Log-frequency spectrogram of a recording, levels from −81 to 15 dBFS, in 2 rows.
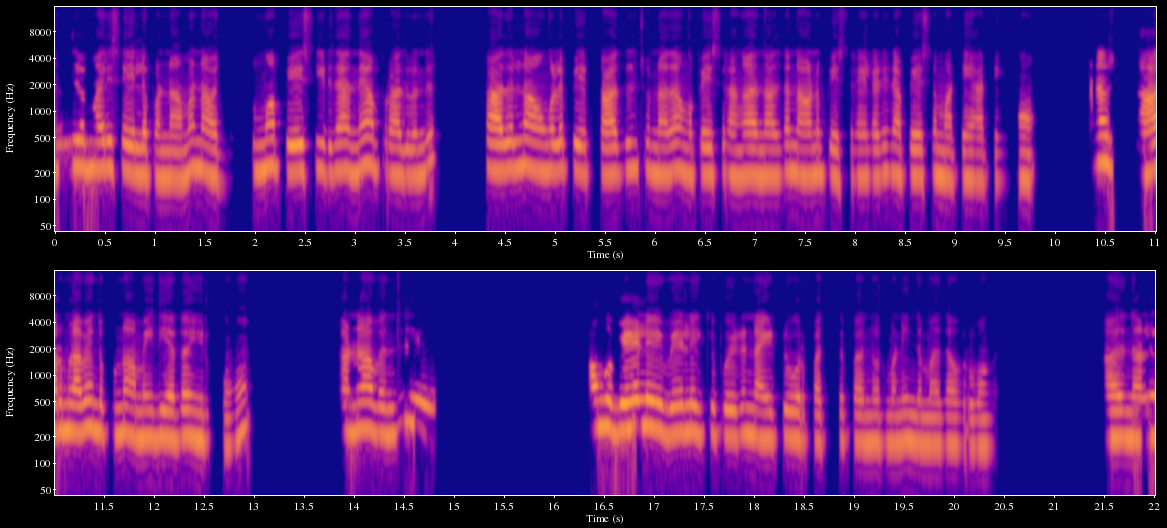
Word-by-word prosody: அந்த 215 Hz, +3 st, -1 dB
மாரி 225 Hz, +1 st, +2 dB
செயல்ல 200 Hz, -3 st, +2 dB
பண்ணாம, 175 Hz, +4 st, -1 dB
நான் 185 Hz, -5 st, -1 dB, 0.3 s
சும்மா 220 Hz, +3 st, +2 dB, 0.2 s
பேசிட்டு 210 Hz, 0 st, +2 dB
தான் 215 Hz, -, +2 dB
இருந்தேன். 235 Hz, +5 st, +1 dB
அப்புறம் 210 Hz, -3 st, -3 dB
அது 185 Hz, 0 st, -3 dB
வந்து 200 Hz, +8 st, -3 dB, 0.6 s
காதல்னு 225 Hz, +2 st, +4 dB
அவங்களே 210 Hz, 0 st, 0 dB, 0.4 s
"காதல்ன்னு" 205 Hz, +3 st, +1 dB
சொன்னா 195 Hz, -2 st, -2 dB
தான் 220 Hz, -, 0 dB
அவங்க 190 Hz, -3 st, -4 dB
பேசுறாங்க. 195 Hz, -1 st, -3 dB
அதனால 185 Hz, 0 st, -1 dB
தான் 205 Hz, -1 st, -2 dB
நானும் 190 Hz, +1 st, -1 dB
பேசுறேன். 180 Hz, +1 st, -6 dB
இல்லாட்டி 180 Hz, +2 st, -5 dB
நான் 185 Hz, +1 st, -5 dB
பேச 180 Hz, 0 st, -2 dB, 0.2 s
மாட்டேன் 175 Hz, 0 st, -4 dB
யார்ட்டயும். 170 Hz, 0 st, -6 dB, 0.6 s
ஆனா 265 Hz, +1 st, +5 dB, 0.4 s
நார்மலாவே 230 Hz, +4 st, +6 dB
அந்த 230 Hz, -, 0 dB
பொண்ணு 220 Hz, +1 st, -1 dB
அமைதியா 195 Hz, 0 st, +1 dB
தான் 205 Hz, -1 st, +2 dB
இருக்கும். 185 Hz, +4 st, -6 dB, 1.0 s
ஆனா 235 Hz, +2 st, +2 dB, 0.2 s
வந்து 215 Hz, +7 st, -3 dB, 1.9 s
அவங்க 260 Hz, +1 st, +6 dB
வேலை 260 Hz, +2 st, +8 dB, 0.2 s
வேலைக்கு 225 Hz, -1 st, 0 dB
போயிட்டு 205 Hz, +1 st, -1 dB
நைட்‌டு 190 Hz, +1 st, -1 dB
ஒரு 185 Hz, -, -3 dB
10:00 180 Hz, +1 st, -8 dB
11:00 175 Hz, -1 st, -4 dB
மணி 175 Hz, +1 st, -3 dB
இந்த 170 Hz, -1 st, -3 dB
மாதிரி 165 Hz, 0 st, -5 dB
தான் 165 Hz, 0 st, -5 dB
வருவாங்க. 160 Hz, 0 st, -7 dB, 1.2 s
அதுனால, 195 Hz, 0 st, +1 dB
195 Hz, 140 wpm, -20 LUFS, 180-220 Hz, 1.9 s, வேலை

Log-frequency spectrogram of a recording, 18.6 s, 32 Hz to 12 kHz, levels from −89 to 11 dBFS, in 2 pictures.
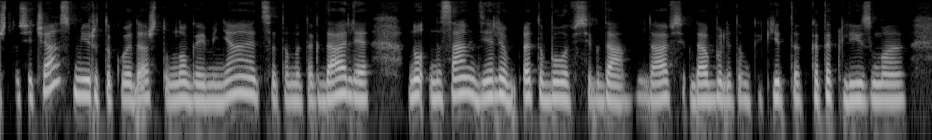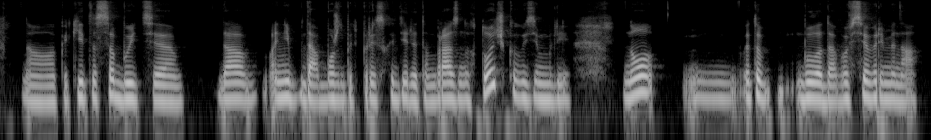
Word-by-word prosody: что -, -, -10 dB
сейчас 265 Hz, -, -1 dB
мир 210 Hz, -2 st, +3 dB
такой, 180 Hz, 0 st, -2 dB
да, 170 Hz, -, +1 dB
что 195 Hz, -, -9 dB
многое 175 Hz, -1 st, +1 dB
меняется 195 Hz, +4 st, 0 dB
там 175 Hz, -1 st, -3 dB
и -, -, -5 dB
так 175 Hz, +1 st, -5 dB
далее, 190 Hz, -1 st, +3 dB, 0.4 s
но 210 Hz, +1 st, +4 dB
на 190 Hz, 0 st, 0 dB
самом 215 Hz, +3 st, +2 dB
деле 200 Hz, +1 st, +3 dB
это 200 Hz, 0 st, +1 dB
было 185 Hz, 0 st, +2 dB
всегда. 170 Hz, -1 st, -2 dB
Да, 190 Hz, -1 st, 0 dB
всегда 175 Hz, -1 st, 0 dB
были 175 Hz, -1 st, -1 dB
там 170 Hz, +1 st, -7 dB
какие-то 180 Hz, -1 st, -3 dB
катаклизмы, 175 Hz, -2 st, 0 dB, 0.5 s
а, 160 Hz, 0 st, -1 dB
какие-то 185 Hz, +3 st, -1 dB
события, 175 Hz, -4 st, +1 dB, 0.3 s
да? 180 Hz, -1 st, +2 dB, 0.2 s
Они, 195 Hz, 0 st, +3 dB
да, 180 Hz, -2 st, +1 dB
может 170 Hz, +1 st, 0 dB
быть, 165 Hz, -, -7 dB
происходили 175 Hz, -1 st, -2 dB
там 165 Hz, 0 st, -4 dB
в -, -, -3 dB
разных 175 Hz, -1 st, +2 dB
точках 240 Hz, -, +2 dB
Земли, 175 Hz, -1 st, -1 dB, 0.5 s
но, 240 Hz, +5 st, +5 dB, 0.3 s
м, 185 Hz, -1 st, -7 dB
это 190 Hz, 0 st, +3 dB, 0.3 s
было, 180 Hz, -1 st, +5 dB
да, 165 Hz, -1 st, +1 dB
во 180 Hz, +2 st, 0 dB
все 190 Hz, +4 st, +1 dB
времена. 175 Hz, -3 st, 0 dB
180 Hz, 150 wpm, -23 LUFS, 175-195 Hz, 0.5 s, но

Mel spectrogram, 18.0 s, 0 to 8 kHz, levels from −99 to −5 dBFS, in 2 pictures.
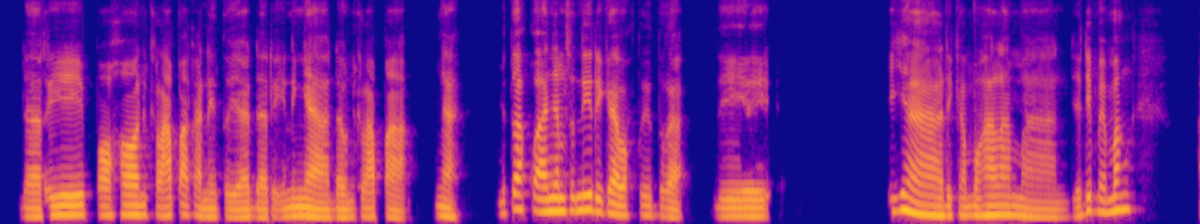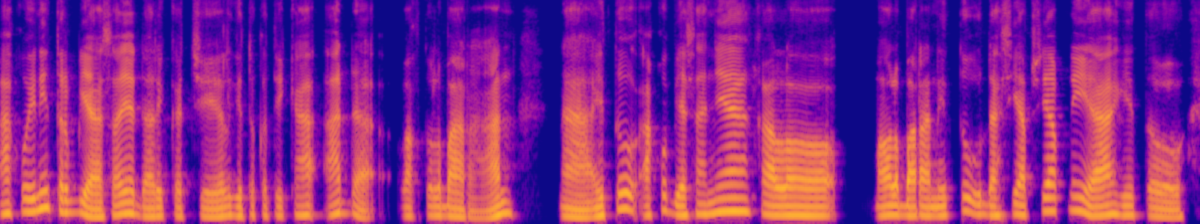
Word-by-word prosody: dari 120 Hz, +4 st, +2 dB
pohon 130 Hz, +1 st, +1 dB
kelapa 120 Hz, +3 st, 0 dB
kan 115 Hz, -3 st, -1 dB
itu 105 Hz, -1 st, -4 dB
ya 100 Hz, +1 st, 0 dB
dari 100 Hz, 0 st, -3 dB
ininya 110 Hz, -3 st, +3 dB
daun 100 Hz, 0 st, -1 dB
kelapa 105 Hz, -3 st, -2 dB, 0.2 s
nah 110 Hz, -4 st, 0 dB, 0.3 s
itu 150 Hz, -, -10 dB
aku 200 Hz, -4 st, +2 dB
anyam 175 Hz, +1 st, +6 dB
sendiri 180 Hz, -1 st, +2 dB
Kak 130 Hz, -4 st, +4 dB
waktu 125 Hz, +1 st, -8 dB
itu 120 Hz, -, -9 dB
Kak 105 Hz, -4 st, -2 dB, 0.2 s
di 110 Hz, 0 st, +1 dB, 1.0 s
iya 155 Hz, -10 st, +5 dB
di 120 Hz, -, +2 dB
kampung 120 Hz, 0 st, -2 dB
halaman 115 Hz, -6 st, 0 dB
jadi 115 Hz, +3 st, -6 dB
memang, 185 Hz, +3 st, +1 dB, 0.5 s
aku 150 Hz, +4 st, -2 dB
ini 210 Hz, +7 st, +2 dB
terbiasa 140 Hz, -, +1 dB
ya 150 Hz, -, +4 dB
dari 110 Hz, -1 st, -1 dB
kecil 110 Hz, +1 st, -3 dB
gitu 120 Hz, 0 st, -4 dB
ketika 120 Hz, +2 st, -5 dB
ada 140 Hz, 0 st, -3 dB, 0.2 s
waktu 115 Hz, -3 st, -6 dB
lebaran, 110 Hz, +1 st, +1 dB, 0.4 s
nah 100 Hz, -2 st, +2 dB
itu 180 Hz, -, 0 dB
aku 125 Hz, +10 st, -5 dB
biasanya 155 Hz, +7 st, +1 dB
kalo 125 Hz, -4 st, +3 dB, 0.2 s
mau 120 Hz, +2 st, +2 dB
lebaran 115 Hz, -2 st, +3 dB
itu 125 Hz, +6 st, -3 dB
udah 120 Hz, -3 st, 0 dB
siap-siap 145 Hz, +8 st, -2 dB
nih 185 Hz, -2 st, -2 dB
ya 120 Hz, -, +5 dB
gitu 115 Hz, -6 st, -2 dB
120 Hz, 165 wpm, -24 LUFS, 110-140 Hz, 1.0 s, anyam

